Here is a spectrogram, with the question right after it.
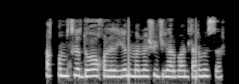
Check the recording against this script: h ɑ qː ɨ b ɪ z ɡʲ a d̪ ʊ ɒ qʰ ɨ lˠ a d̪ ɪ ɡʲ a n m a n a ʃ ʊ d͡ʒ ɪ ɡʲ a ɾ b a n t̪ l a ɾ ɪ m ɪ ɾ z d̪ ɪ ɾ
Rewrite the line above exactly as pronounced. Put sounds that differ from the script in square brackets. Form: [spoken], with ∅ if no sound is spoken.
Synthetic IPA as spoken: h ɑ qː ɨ [m] ɪ z ɡʲ a d̪ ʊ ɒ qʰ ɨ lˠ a d̪ ɪ ɡʲ a n m a n a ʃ ʊ d͡ʒ ɪ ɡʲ a ɾ b a n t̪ l a ɾ ɪ m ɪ [∅] z d̪ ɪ ɾ

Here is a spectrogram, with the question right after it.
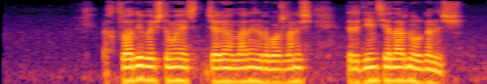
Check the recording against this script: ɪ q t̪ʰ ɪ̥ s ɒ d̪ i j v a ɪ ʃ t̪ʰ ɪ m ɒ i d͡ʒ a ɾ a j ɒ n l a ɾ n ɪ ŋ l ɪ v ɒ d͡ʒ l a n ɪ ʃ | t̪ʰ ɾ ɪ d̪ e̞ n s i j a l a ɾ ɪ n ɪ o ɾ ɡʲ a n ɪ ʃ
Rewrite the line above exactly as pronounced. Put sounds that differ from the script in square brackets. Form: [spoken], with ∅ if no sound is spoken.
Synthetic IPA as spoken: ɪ q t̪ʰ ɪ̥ s ɒ d̪ i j v a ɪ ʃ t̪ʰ ɪ m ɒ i d͡ʒ a ɾ a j ɒ n l a ɾ n ɪ ŋ [ɾ] ɪ v ɒ d͡ʒ l a n ɪ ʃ | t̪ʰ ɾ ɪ d̪ e̞ n s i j a l a ɾ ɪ n ɪ o ɾ ɡʲ a n ɪ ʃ

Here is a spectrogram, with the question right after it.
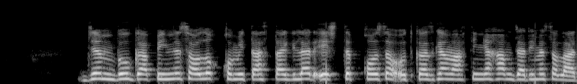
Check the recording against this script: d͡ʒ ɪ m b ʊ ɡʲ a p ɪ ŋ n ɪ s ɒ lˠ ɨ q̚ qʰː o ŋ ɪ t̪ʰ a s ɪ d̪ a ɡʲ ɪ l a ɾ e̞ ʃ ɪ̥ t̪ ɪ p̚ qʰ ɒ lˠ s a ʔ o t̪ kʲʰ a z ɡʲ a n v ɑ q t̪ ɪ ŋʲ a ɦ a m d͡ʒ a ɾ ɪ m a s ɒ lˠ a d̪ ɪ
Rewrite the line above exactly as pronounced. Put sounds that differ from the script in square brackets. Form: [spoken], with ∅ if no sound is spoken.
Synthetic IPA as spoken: d͡ʒ ɪ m b ʊ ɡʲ a p ɪ ŋ n ɪ s ɒ lˠ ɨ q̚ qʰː o [m] ɪ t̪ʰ a s ɪ d̪ a ɡʲ ɪ l a ɾ e̞ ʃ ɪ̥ t̪ ɪ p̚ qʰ ɒ lˠ s a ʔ o t̪ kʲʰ a z ɡʲ a n v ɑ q t̪ ɪ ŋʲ a ɦ a m d͡ʒ a ɾ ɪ m a s ɒ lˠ a d̪ ɪ

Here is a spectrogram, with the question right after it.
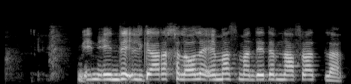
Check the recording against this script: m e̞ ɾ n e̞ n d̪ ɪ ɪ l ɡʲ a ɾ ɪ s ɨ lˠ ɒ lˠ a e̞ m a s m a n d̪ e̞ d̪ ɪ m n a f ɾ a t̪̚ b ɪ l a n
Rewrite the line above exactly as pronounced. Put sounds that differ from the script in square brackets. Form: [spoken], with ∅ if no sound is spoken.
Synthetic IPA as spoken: m e̞ [∅] n e̞ n d̪ ɪ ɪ l ɡʲ a ɾ ɪ [χ] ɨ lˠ ɒ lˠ a e̞ m a s m a n d̪ e̞ d̪ ɪ m n a f ɾ a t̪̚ b ɪ l a n

